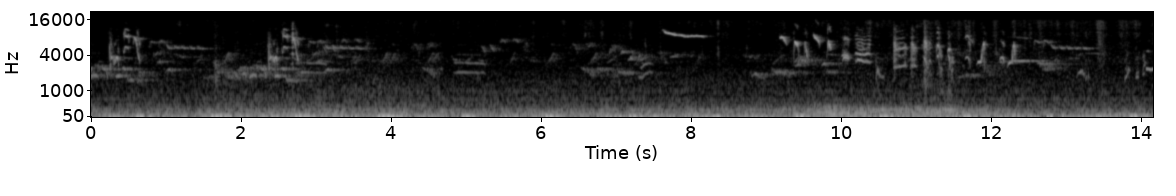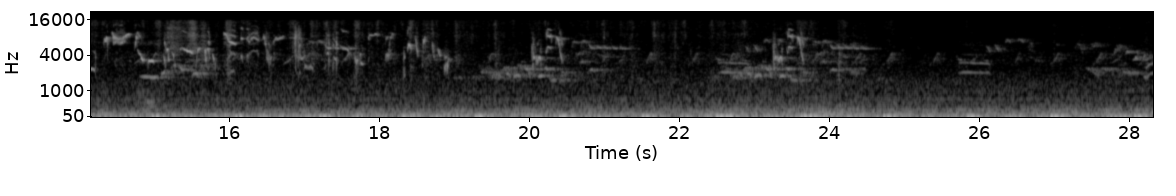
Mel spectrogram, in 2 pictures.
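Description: Several birds chirping and singing, with many short, quick calls throughout, over a low steady background noise.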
